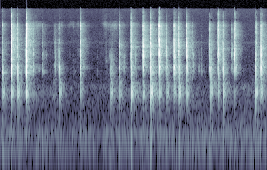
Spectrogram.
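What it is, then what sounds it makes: Plastic game controller. Fingertips tap the face buttons, thumbsticks and shell of a hollow, handheld, transparent plastic Xbox One controller lit blue. About twenty quick, dry, bright clicks and taps come in irregular bursts with short pauses. Each one stops almost instantly, with no low-end body.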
